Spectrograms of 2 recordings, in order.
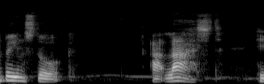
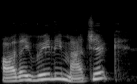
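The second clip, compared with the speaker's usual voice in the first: put-on higher, wondering young Jack; higher-pitched, curious question; eager boy's question; 6 semitones higher than usual. A narrator's reading. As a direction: ask it with hopeful wonder. Jack asks old man, eager.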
